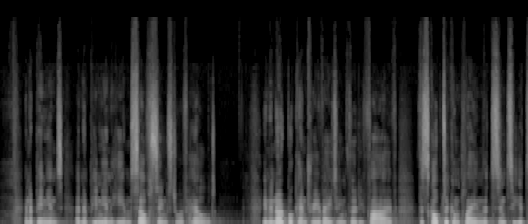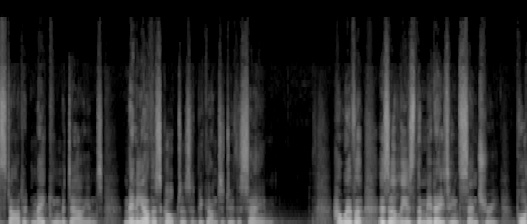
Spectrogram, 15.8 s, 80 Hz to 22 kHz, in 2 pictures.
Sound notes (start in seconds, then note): 4.2 speaks foreign language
